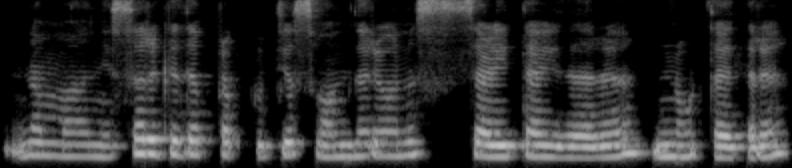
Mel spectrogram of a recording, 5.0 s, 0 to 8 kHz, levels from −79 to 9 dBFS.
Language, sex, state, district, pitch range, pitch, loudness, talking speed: Kannada, female, Karnataka, Bijapur, 205-235 Hz, 215 Hz, -21 LUFS, 95 wpm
